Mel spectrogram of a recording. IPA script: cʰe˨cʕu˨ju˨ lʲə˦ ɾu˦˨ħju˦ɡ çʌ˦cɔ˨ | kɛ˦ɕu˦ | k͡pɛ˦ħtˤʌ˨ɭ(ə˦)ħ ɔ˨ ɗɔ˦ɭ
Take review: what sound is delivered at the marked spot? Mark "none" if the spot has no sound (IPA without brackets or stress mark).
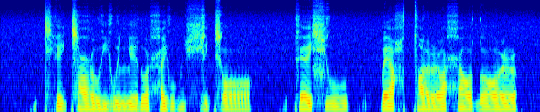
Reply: ɔ˦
